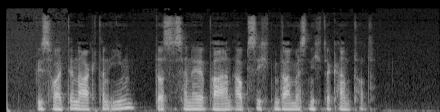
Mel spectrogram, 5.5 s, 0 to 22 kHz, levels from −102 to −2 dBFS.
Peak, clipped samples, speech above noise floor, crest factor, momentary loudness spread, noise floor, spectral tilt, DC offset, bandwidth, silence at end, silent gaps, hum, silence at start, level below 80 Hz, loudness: -10 dBFS; under 0.1%; 33 dB; 20 dB; 9 LU; -62 dBFS; -6 dB/octave; under 0.1%; 13.5 kHz; 0.85 s; none; none; 0.1 s; -56 dBFS; -30 LUFS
